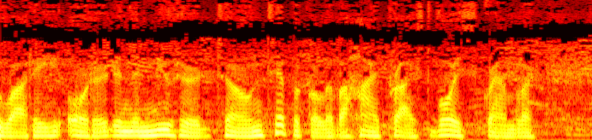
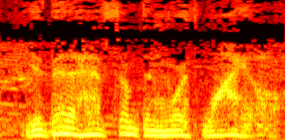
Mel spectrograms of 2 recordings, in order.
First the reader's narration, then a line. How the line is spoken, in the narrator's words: he hissed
